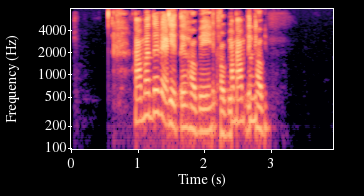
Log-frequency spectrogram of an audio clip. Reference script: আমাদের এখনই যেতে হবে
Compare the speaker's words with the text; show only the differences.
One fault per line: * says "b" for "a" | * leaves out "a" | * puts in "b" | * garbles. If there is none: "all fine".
* leaves out "এখনই"
* garbles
